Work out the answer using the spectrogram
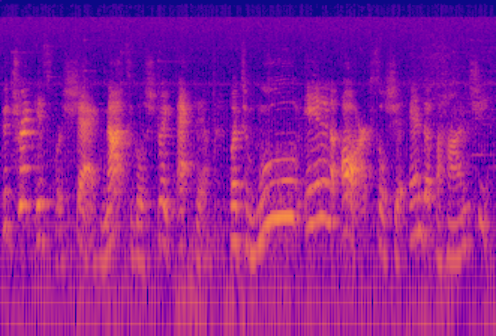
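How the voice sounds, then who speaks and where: A woman reads a children's story aloud with an animated, expressive delivery. Her pitch moves widely and she pauses for emphasis. The sound is roomy, with faint background noise. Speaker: storytime reader. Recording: roomy, slightly noisy, dull home recording.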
